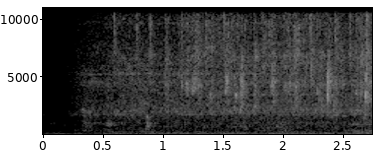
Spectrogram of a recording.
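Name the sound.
water running from a sink tap, rinsing fresh crab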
